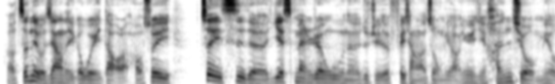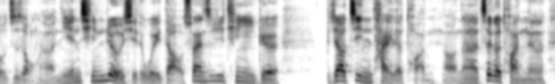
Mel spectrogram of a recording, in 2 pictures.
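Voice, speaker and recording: A man's voice: medium pitch, animated, fast talker, vocal fry, darkish tone. A man in his thirties with a Taiwanese Mandarin accent, hosting a casual solo podcast in a rambling, blunt way with mild swearing. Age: 30s. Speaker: podcast host.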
